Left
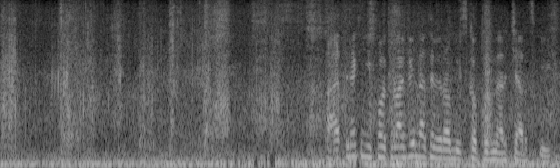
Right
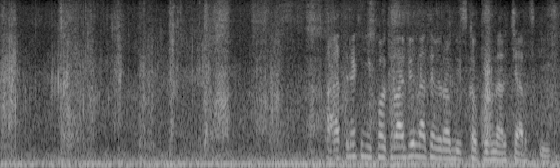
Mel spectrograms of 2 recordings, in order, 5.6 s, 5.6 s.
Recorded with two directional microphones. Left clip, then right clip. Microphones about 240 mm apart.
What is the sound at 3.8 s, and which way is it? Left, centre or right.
Speech, right.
